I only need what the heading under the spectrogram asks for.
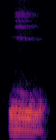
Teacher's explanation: quite similar to the Spanish O, but O, and notice that it's longer. Okay, so the double colon there again represents the vowel length.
